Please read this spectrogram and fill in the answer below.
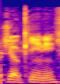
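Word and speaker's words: Gioacchini: Uh, I know our, our guy, Gio, Gio, Giochini that, is that how you pronounced it? Jokini.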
